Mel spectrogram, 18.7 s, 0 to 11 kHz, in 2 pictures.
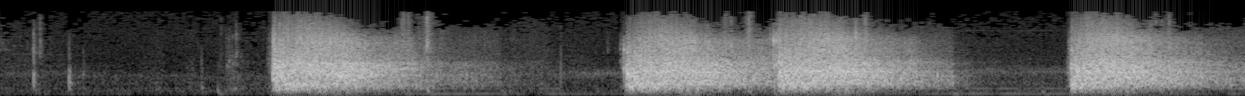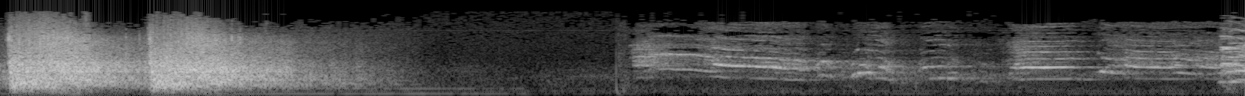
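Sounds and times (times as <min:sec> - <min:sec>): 
gunshots fired between the trees: 0:02.0 - 0:03.9, 0:04.6 - 0:07.3, 0:08.0 - 0:12.4.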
